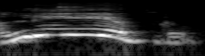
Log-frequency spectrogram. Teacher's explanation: Percebam que o li eu falo com mais extensão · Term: paroxítona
